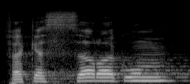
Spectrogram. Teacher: إبدال الثاء سينا أو تاء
